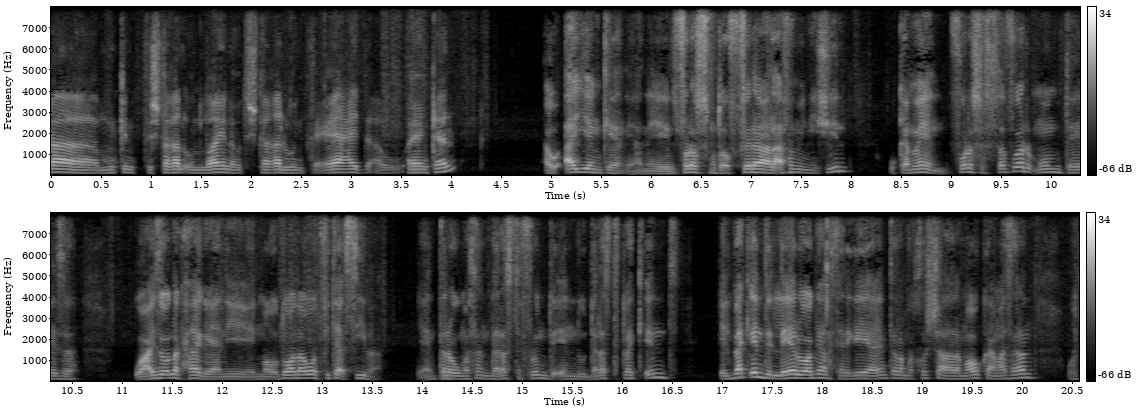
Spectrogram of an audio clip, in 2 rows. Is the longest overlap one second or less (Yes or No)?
Yes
